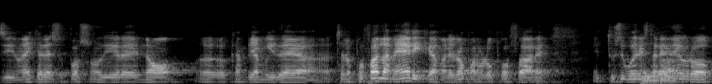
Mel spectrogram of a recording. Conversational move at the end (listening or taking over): listening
